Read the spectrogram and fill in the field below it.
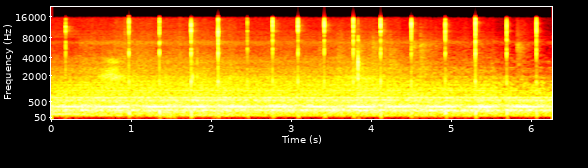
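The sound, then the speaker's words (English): Scissors for sectioning are picked up and handled, giving a steady run of sharp, light metallic clicks about twice a second over a constant low hum, with no talking. “say I was gonna be quick, so I went to go grab my scissors.”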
